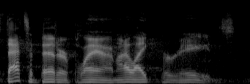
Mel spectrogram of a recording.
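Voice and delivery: a hint of smug, low self-satisfaction; lightly voiced vain prince, pitched low; egotistical Absalom. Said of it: "Absalom in his great ego goes".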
